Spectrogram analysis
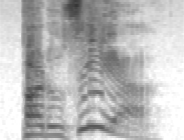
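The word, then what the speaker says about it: παρουσία: habita entre los hombres la presencia en griego se pronuncia parusía y expresa uno de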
